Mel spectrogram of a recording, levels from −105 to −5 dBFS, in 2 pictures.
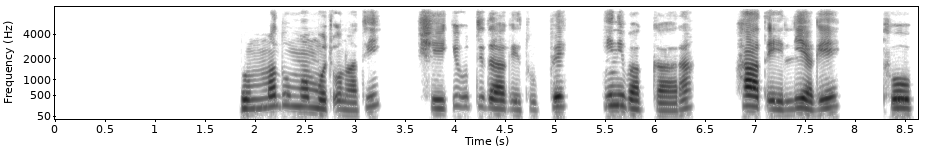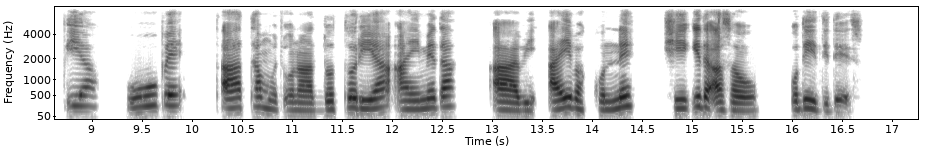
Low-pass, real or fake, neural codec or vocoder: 7.2 kHz; real; none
